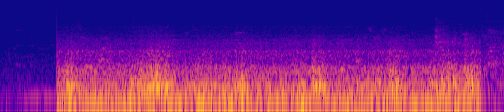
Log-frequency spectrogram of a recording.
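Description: A train running past: a loud, steady low rumble that starts suddenly just under a second in.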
